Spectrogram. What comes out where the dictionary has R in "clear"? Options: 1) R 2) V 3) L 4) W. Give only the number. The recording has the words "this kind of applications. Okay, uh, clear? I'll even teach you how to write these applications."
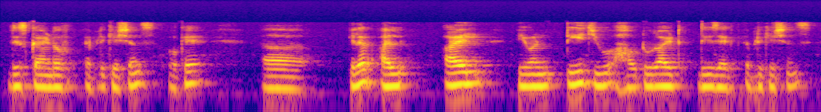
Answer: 3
